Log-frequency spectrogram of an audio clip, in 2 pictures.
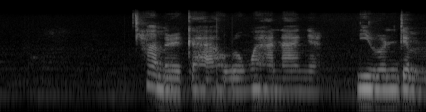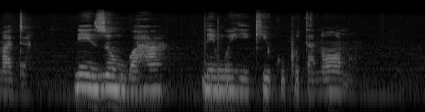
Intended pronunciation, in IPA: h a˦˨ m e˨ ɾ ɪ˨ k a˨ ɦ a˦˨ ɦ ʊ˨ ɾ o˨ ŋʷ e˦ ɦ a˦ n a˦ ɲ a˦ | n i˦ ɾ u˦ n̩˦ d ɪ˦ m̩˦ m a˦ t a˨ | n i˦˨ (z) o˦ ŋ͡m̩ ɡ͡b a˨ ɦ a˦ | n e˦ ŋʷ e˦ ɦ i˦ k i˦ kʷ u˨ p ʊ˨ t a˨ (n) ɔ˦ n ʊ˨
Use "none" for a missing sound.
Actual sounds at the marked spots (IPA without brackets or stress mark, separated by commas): z, n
